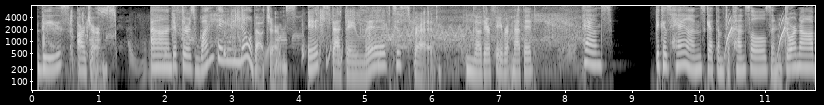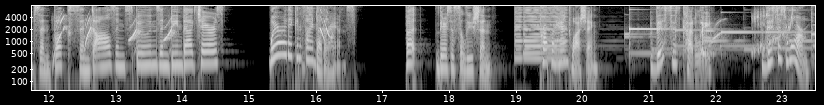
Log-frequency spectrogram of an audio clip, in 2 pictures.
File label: narration, female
